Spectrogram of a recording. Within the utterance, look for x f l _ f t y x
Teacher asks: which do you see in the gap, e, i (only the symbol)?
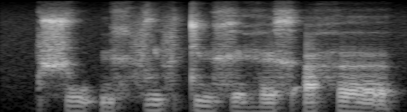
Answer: i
